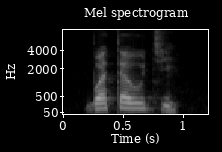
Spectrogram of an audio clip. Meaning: 1. toolbox (storage case for tools) 2. toolbox
- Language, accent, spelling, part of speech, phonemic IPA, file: French, France, boite à outils, noun, /bwa.t‿a u.ti/, LL-Q150 (fra)-boite à outils.wav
